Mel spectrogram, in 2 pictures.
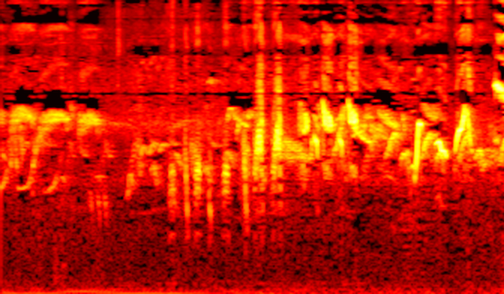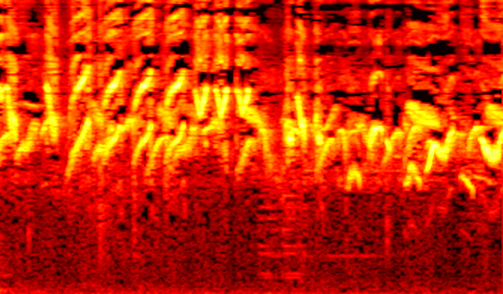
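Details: Nightingale in full song: after a quiet start, a dense, rapid jumble of chirps, clicks and twisted whistles builds into a busy, varied outpouring with a low hum behind.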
